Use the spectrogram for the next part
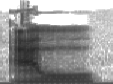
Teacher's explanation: has got stop stoppage of breath so when we say Al there's no burst of air at the end and it's between stoppage and continuation not completely stops and not carrying on too long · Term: lam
